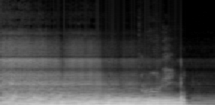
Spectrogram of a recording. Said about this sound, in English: That's dirty, dirty fuzz box. Some Earthquaker box.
